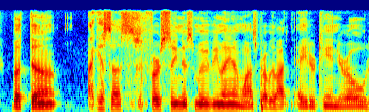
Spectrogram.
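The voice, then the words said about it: Southern North Carolina accent. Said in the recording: “North Carolina. ... I would have never guessed that accent. ... Yeah, I know. It's bad. ... The dirty South.”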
